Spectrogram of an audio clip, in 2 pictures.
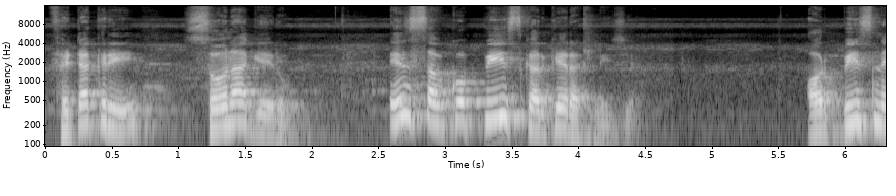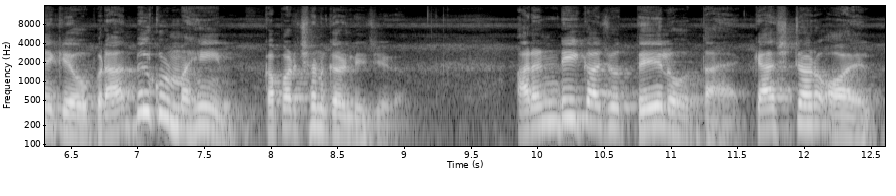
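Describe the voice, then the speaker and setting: A man teaching home remedies, dictating ingredient lists slowly and repeating and spelling out words for listeners to write down. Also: fairly high pitch. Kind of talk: instructional home-remedy talk.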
